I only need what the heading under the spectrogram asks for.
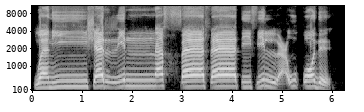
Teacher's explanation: ada nun bertasydid ya karena dia ada hukum alif lam syamsiah. Jadi nunnya gunnahnya harus hitungan 2 harokat ya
